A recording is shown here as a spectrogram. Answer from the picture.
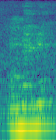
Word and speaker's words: gourmet: T를 발음을 안 하니까 메가 되는 거지.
